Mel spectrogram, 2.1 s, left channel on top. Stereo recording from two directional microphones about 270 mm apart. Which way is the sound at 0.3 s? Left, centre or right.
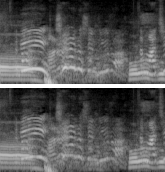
Left.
